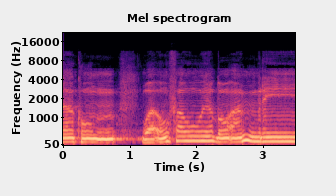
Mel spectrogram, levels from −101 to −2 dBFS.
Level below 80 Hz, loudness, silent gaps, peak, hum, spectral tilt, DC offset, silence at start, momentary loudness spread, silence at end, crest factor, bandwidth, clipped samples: -46 dBFS; -15 LUFS; none; -6 dBFS; none; -10 dB/octave; under 0.1%; 0 s; 6 LU; 0 s; 8 dB; 6 kHz; under 0.1%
